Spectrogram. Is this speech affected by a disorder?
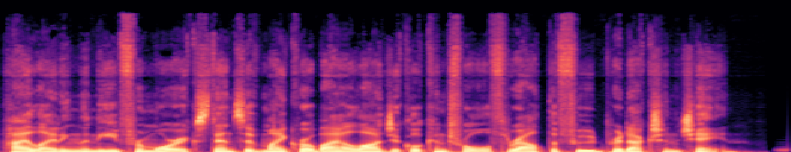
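No.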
